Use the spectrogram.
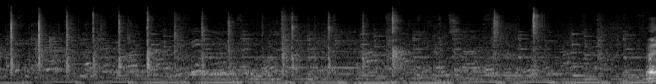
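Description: An audience at a forum claps in a steady, continuous patter of applause at moderate volume, while a host keeps talking over it.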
